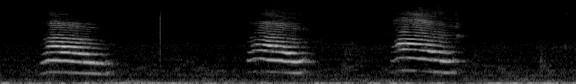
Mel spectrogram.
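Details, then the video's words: Mate-calling female cat in heat gives three drawn-out, rich harmonic meows roughly one and a half seconds apart, each slightly falling at the end, with faint low hum between calls. "REAL CAT IN HEAT MEOWING MATE CALLING"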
